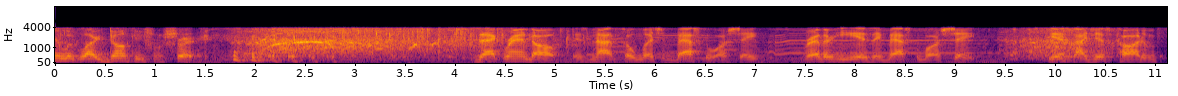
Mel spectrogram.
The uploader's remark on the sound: Live from Wrigley Field Bar and Grill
